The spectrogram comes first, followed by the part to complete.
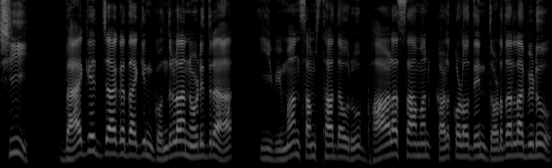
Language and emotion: Kannada, disgusted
